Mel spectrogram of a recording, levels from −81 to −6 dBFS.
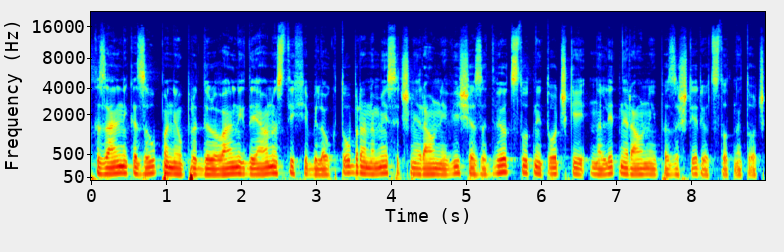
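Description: No technical faults can be heard anywhere in this speech recording. Nothing in the signal path draws attention to itself at any point.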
